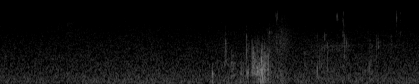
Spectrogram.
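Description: Faint chewing and mouth sounds of a person eating a chewy, sugary bite of European paper wasp honey. A few soft clicks and smacks cluster a little past halfway in.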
